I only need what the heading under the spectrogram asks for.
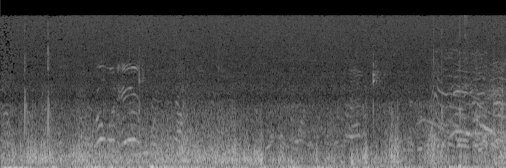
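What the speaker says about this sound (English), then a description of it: "Wind blowing straight in." Steady wind buffeting the microphone across a high school baseball field, a continuous loud rumbling roar with crowd murmur and voices talking throughout.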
